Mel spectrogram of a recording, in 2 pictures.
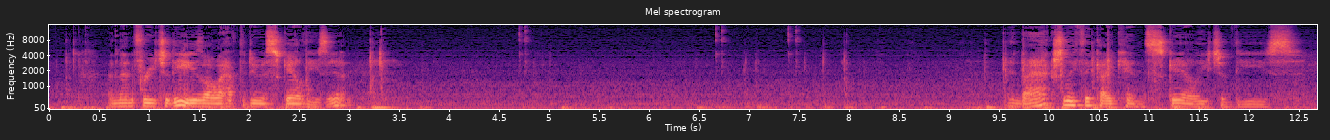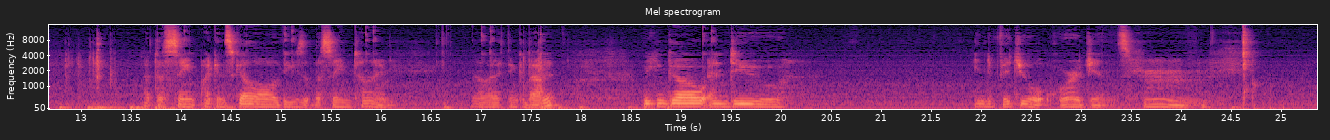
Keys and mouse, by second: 0.3 alt+middle click, 1.7 alt+middle click, 3.2 s, 4.6 click, 6.6 alt+click, 7.3 alt+shift+click, 9.5 ctrl+z, 13.0 3, 13.9 alt+click, 15.0 alt+shift+click, 19.1 click.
